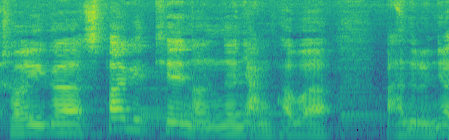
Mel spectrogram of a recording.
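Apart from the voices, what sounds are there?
No distinct noise like a dog, phone or traffic.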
